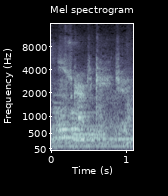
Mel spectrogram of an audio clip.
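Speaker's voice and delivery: soft, whispered ghost voice.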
